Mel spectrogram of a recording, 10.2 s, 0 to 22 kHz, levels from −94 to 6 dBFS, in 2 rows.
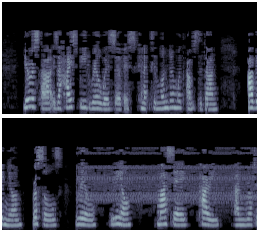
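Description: From the start, the speech is dull and smeared, with nothing above 7.7 kHz. Sibilants and held sounds warble and fizz. The damage is heavy. The likely cause is AAC compression at a very low bitrate, which fits about 12 kbps.

At 6.57 s, timecode bleed starts and runs to the end. A steady chirping warble sits about 15 dB below the speech. It flips between tones near 1 kHz and 2 kHz, a pattern that fits linear timecode at 30 frames per second.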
